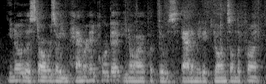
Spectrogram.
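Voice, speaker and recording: With a plain, everyday voice, a man speaks at a medium pitch and a fairly quick pace with ordinary pitch variation. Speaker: game modding tutor. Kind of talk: tutorial.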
